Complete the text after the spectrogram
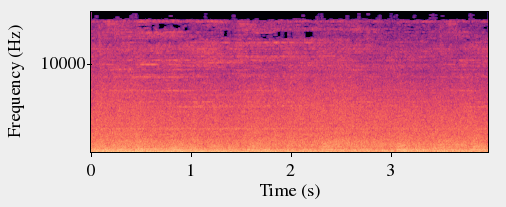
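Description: Rocket engines roar steadily.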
